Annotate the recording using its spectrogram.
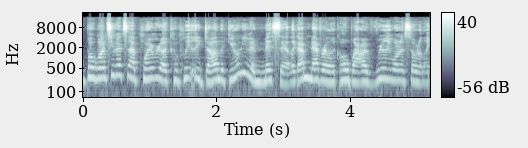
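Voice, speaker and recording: A woman speaks at a very fast pace with hardly any pauses, her pitch fairly high and her tone animated. Pitch variation is ordinary, and there is noticeable background noise. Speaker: vlogger. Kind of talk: casual chat.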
